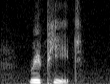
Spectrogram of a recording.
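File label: "repeat", American English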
